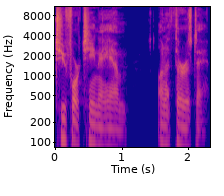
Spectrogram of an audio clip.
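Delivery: hard-boiled detective voice-over, measured and moody; noir narration. Acted. Podcast host opening his cold case like a noir detective. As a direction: tell it like a tired private eye.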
